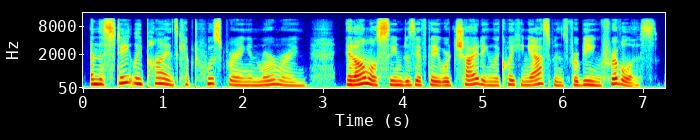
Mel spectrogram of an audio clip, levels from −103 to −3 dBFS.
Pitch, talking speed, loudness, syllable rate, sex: 200 Hz, 180 wpm, -18 LUFS, 5.7 syllables/s, female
